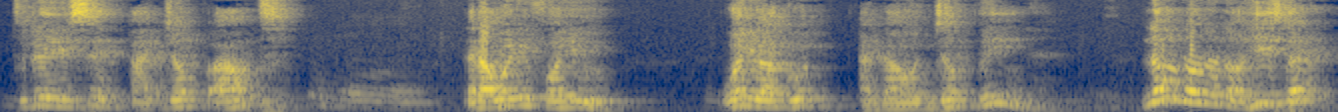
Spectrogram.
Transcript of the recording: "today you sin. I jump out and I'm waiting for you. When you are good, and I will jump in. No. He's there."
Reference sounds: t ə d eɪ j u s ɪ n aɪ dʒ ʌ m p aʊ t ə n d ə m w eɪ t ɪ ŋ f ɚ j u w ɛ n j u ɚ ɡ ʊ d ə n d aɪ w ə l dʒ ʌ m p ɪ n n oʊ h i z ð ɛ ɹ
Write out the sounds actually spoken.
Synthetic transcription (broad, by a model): t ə d eɪ j u s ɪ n aɪ dʒ ʌ m p aʊ t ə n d ə m w eɪ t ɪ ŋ f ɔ j u w ɛ n j u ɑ ɡ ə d aɪ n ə w dʒ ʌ m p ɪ n n oʊ h i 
